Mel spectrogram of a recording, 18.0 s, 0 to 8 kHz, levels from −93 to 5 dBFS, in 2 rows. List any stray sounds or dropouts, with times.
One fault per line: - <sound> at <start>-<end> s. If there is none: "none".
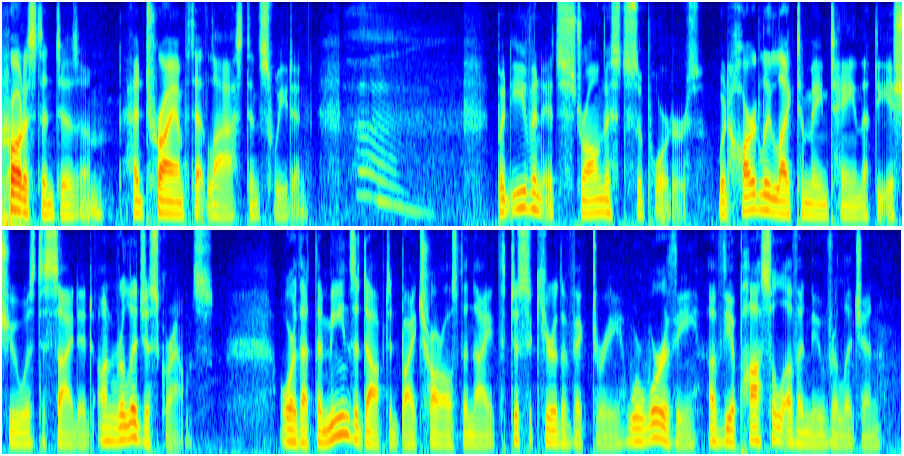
- sigh at 3.4-4.5 s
